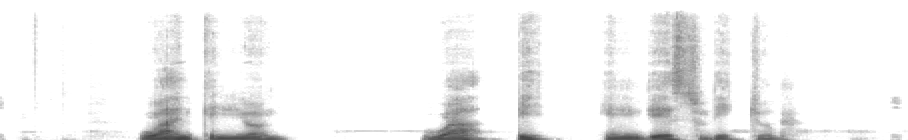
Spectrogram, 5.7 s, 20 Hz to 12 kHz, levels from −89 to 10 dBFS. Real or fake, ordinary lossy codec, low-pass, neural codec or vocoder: fake; MP3, 96 kbps; 10.8 kHz; codec, 24 kHz, 0.9 kbps, WavTokenizer, medium music audio release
